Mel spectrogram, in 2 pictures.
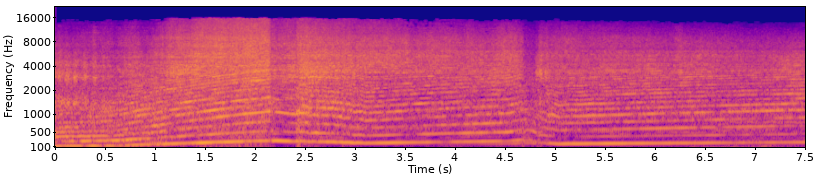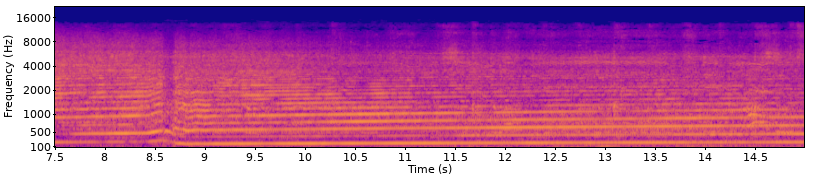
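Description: Naturally aspirated Honda Civic drag car at full throttle down the strip. The engine note climbs steadily through each gear and drops sharply at upshifts about 2, 5 and 9 seconds in, then holds the last gear to the end.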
